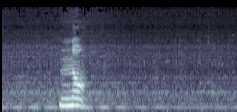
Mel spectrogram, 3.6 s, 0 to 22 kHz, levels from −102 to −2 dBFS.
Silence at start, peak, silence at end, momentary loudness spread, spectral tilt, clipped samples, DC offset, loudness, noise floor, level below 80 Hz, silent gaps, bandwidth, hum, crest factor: 0.5 s; -2 dBFS; 1.95 s; 28 LU; -6.5 dB/octave; under 0.1%; under 0.1%; -14 LUFS; -46 dBFS; -62 dBFS; none; 5.8 kHz; none; 20 dB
